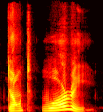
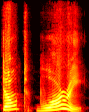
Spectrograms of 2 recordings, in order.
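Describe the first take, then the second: First: Whispered. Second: Said in the usual way. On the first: Shown as a demonstration. Teacher demonstrating a whispered reassurance to the class. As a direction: breathe the words Don't worry with no voice.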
